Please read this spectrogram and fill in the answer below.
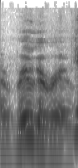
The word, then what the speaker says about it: rougarou: A Rougarou. – Yeah, I looked up the pronunciation, so I'm like 97% sure that that's correct.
